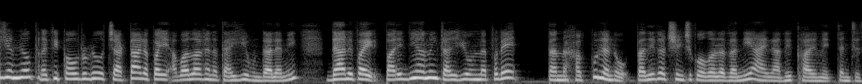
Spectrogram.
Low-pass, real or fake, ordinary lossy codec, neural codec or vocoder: none; fake; none; codec, 16 kHz, 0.5 kbps, FunCodec, trained on Chinese and English, 25 frames a second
